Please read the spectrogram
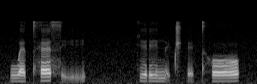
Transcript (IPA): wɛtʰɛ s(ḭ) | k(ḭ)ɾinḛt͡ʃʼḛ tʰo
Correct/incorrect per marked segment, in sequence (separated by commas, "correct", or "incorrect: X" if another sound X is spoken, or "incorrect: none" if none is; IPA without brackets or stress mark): correct, incorrect: i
